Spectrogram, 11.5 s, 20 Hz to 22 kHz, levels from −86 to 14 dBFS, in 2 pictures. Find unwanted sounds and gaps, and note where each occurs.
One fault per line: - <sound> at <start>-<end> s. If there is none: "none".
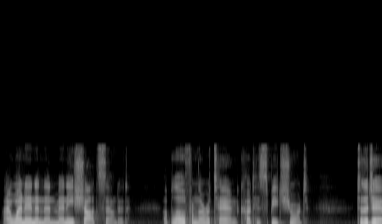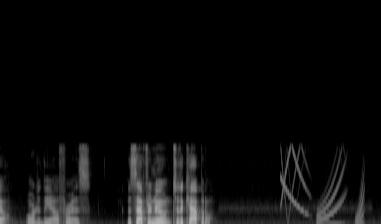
- chirp at 9.9-11.2 s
